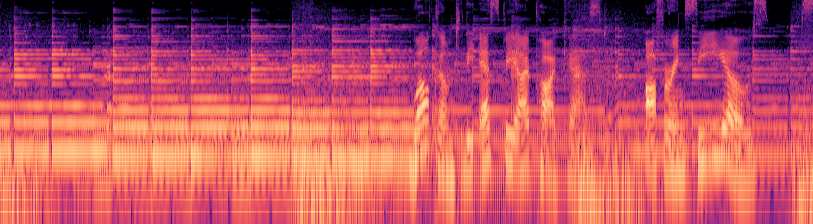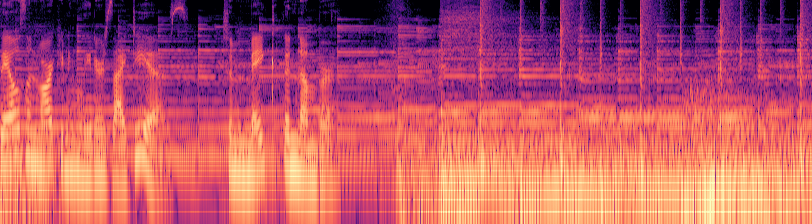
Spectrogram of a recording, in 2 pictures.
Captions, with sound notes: (upbeat music) [Voiceover] Welcome to the SBI podcast, offering CEOs, sales and marketing leaders ideas to make the number.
